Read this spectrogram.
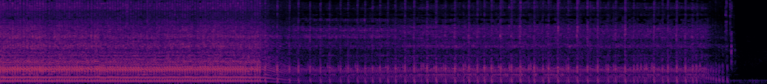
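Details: Mantis tiller small two-stroke, after L screw turned half a turn counterclockwise and carburetor adjustment, digging hard dry dirt: drops from a high steady rev into an even rhythmic chug of about four beats a second, then cuts; works well under load.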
